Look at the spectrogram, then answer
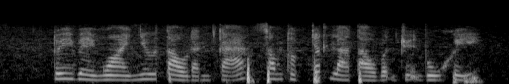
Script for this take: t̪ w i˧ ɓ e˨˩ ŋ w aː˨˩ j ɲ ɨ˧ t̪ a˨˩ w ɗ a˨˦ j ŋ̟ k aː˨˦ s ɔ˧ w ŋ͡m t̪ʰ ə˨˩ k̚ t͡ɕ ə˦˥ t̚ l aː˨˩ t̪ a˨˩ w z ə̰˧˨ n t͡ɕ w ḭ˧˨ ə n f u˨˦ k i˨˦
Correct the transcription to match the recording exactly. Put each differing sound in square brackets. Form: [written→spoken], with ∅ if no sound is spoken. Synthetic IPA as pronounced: t̪ w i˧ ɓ e˨˩ ŋ w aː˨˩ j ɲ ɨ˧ t̪ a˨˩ w ɗ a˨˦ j ŋ̟ k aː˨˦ s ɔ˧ w ŋ͡m t̪ʰ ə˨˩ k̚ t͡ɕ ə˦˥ t̚ l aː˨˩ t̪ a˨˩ w [z→v] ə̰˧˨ n t͡ɕ w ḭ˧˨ ə n [f→v] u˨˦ [k→x] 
